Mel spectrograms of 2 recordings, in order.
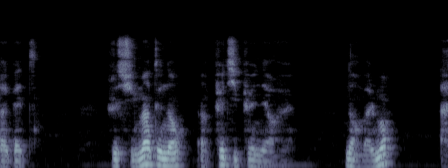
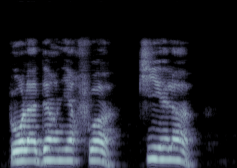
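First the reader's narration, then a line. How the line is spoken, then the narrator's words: Shouting as loud as possible. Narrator (French): crie-je aussi fort que possible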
